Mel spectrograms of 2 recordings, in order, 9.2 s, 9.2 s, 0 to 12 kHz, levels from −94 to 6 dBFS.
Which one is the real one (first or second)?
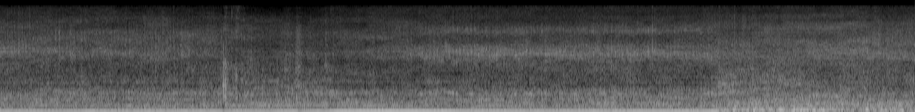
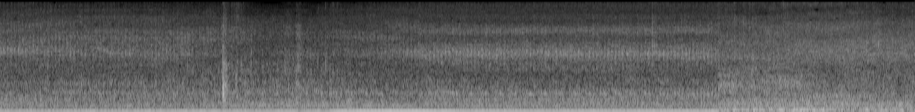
second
